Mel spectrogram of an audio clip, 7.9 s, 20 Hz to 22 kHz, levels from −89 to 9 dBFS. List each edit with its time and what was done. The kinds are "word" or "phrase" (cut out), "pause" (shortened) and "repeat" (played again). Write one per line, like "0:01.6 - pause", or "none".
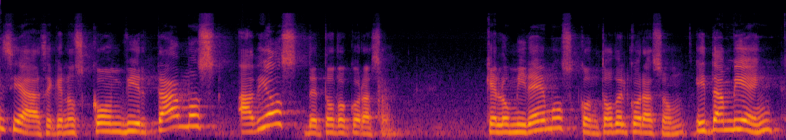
none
